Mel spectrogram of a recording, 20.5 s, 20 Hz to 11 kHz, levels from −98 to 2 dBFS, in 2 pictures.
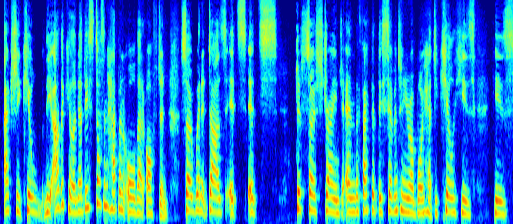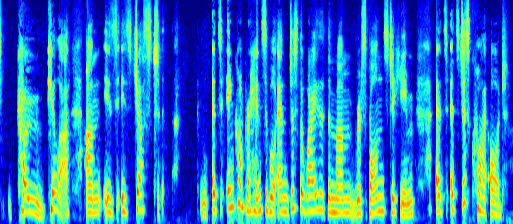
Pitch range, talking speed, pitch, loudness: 195-240 Hz, 170 wpm, 220 Hz, -26 LUFS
